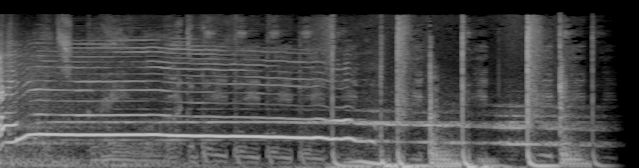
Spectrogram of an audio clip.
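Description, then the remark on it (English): A short, loud intro sound-effect drop for Tribe Grey Wolf: a long wolf-like howl glides over a run of punchy drum hits that build toward the end before cutting off abruptly. “I, I need that that that drop to last like. I know. Should we drop it again? yeah. Let's drop it again.”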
